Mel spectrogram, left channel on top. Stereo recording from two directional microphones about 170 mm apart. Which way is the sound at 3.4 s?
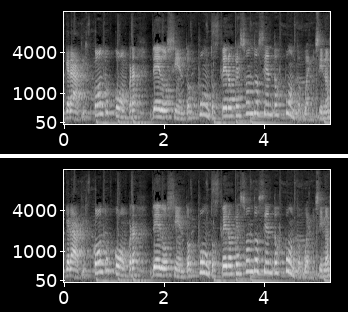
15° left (ahead or behind).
